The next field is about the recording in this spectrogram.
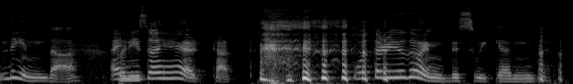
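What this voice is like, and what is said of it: Italian accent, Dracula-like voice. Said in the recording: “he's a little Italian man ... his accent because he's so funny ... He literally sounds like Dracula.”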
